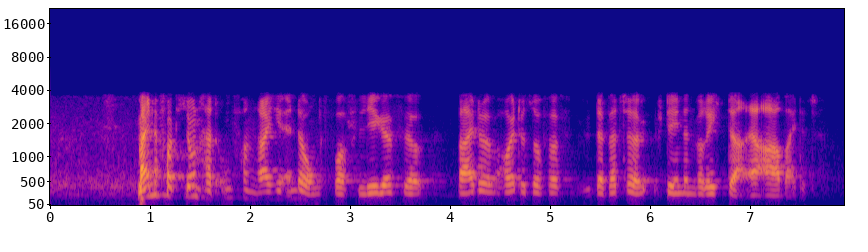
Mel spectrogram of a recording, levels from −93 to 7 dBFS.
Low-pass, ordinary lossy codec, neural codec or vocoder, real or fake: 3.6 kHz; Opus, 32 kbps; none; real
